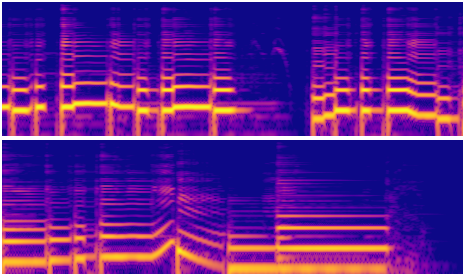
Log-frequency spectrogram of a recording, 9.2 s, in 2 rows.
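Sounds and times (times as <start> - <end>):
bass guitar jamming: 0.0 - 9.2.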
